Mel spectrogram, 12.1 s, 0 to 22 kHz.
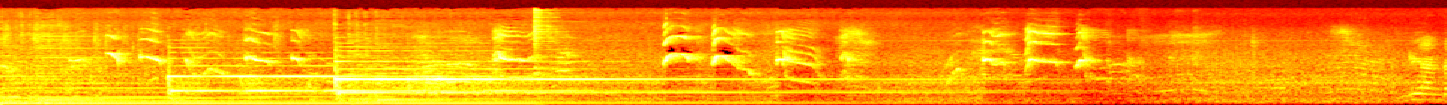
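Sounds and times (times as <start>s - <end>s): background music: 0.0s - 8.2s
puppy whimpering: 0.6s - 2.8s, 3.5s - 4.9s, 5.5s - 10.1s.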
